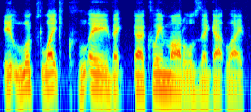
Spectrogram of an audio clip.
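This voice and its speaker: A man's voice: fairly low pitch, slow pace, fairly bright tone, no room sound. A man co-hosting a show, reading stories aloud and breaking off for wry, nitpicking comments in a casual way. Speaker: podcast co-host reading and mocking internet horror stories.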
